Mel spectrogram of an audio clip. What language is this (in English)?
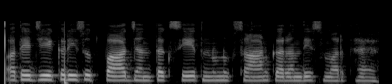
Punjabi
